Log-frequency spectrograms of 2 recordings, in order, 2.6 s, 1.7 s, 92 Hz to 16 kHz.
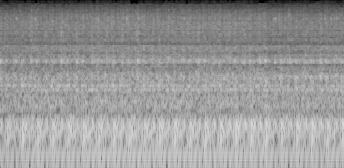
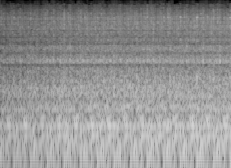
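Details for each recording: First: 1997 GMC Suburban at about minus 6 degrees, just after fuel filter replacement: starts quickly despite no fuel in the lines and settles into an even, steady V8 idle with no misses or knocks; normal idle. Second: 1997 GMC Suburban at idle, about minus 6 degrees: sharp rhythmic puffing tick keeping pace with the firing beat from an exhaust leak after the catalytic converter; owner considers it minor, not affecting anything, left unrepaired.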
